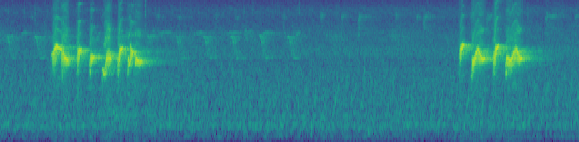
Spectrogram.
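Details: Breeding-season call of a female red-whiskered bulbul summoning the male: two lively phrases of six or seven rapid whistled notes, roughly four seconds apart, with a constant low hiss behind.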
